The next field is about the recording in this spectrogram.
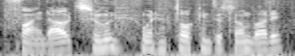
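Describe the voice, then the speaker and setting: A man's voice: medium pitch, steady tone, fairly quick. Out-of-breath man vlogging outdoors. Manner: dry, self-mocking humor. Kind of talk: walking travel vlog. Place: outdoors by a rural road. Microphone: handheld action camera. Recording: faint outdoor background noise.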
